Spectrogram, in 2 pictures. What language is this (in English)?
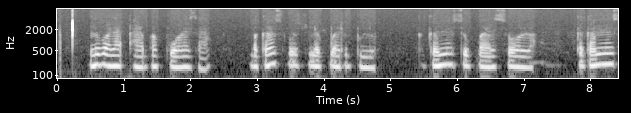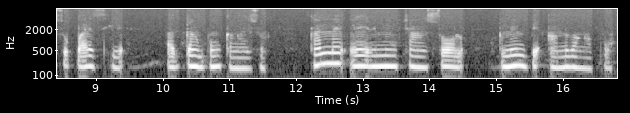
Southern Dagaare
